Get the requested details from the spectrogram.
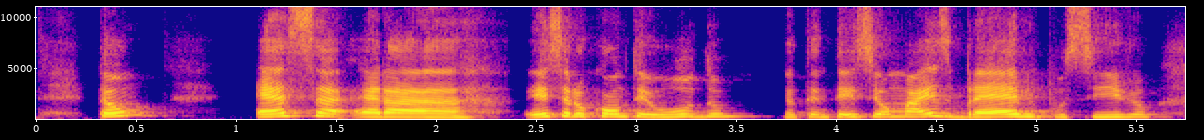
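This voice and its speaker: A plain, everyday voice from a woman, fairly high in pitch with ordinary pitch variation, at a moderate pace on a very clean recording with a silent background. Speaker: holistic therapist and course teacher. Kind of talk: lecture.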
